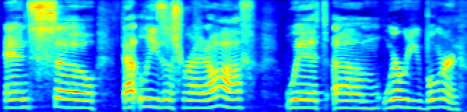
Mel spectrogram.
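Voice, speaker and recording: A woman's voice: on the high side, smooth, no room sound. A woman hosting a podcast, opening the show and then interviewing a guest with short encouraging replies. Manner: slow, relaxed delivery with short encouraging replies. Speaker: podcast host. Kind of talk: casual interview.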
